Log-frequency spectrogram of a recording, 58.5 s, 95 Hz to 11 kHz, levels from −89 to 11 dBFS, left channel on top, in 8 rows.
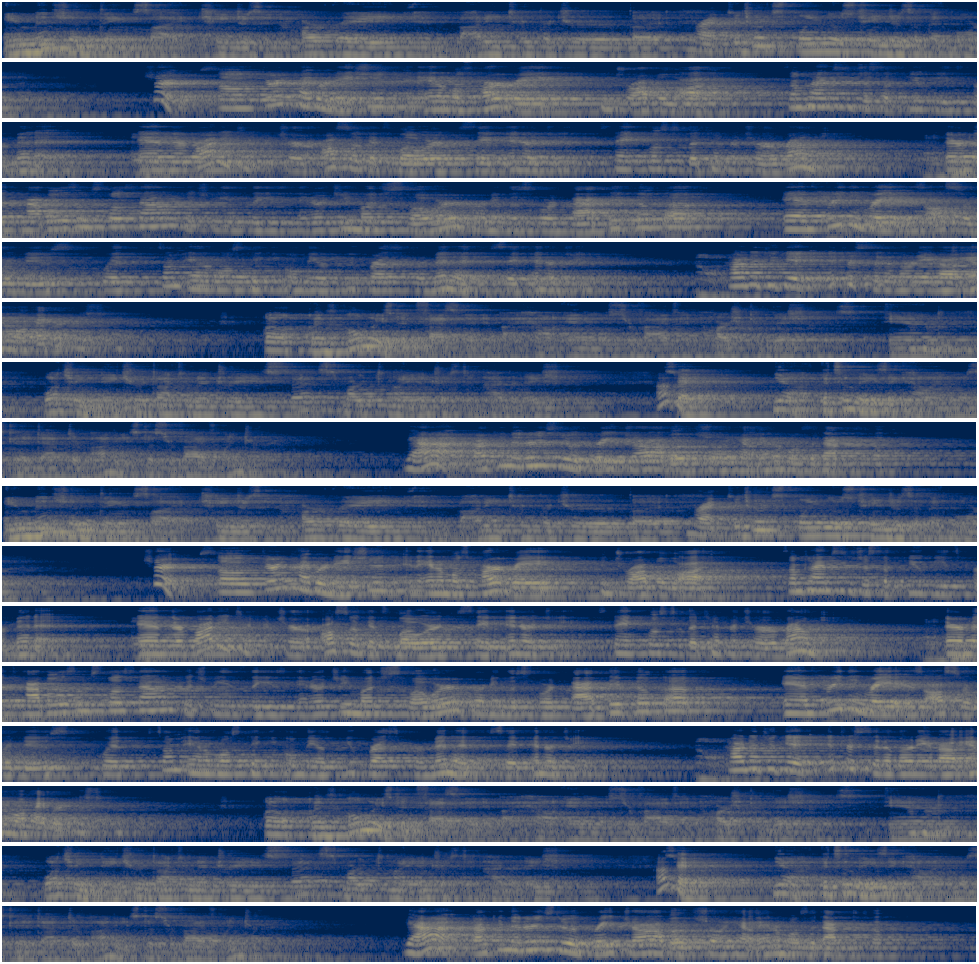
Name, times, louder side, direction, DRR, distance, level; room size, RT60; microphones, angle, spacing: voice 1, 0.0-7.4 15.6-16.0 21.5-21.9 28.0-28.3 34.4-34.7 38.5-48.1 48.8-49.1 49.6-53.2, equal, 5° left, -1 dB, 1.7 m, -40 dB
voice 2, 8.9-11.4 11.8-12.6 13.2-13.8 14.1-15.0 15.6-18.9 19.2-20.8 21.7-27.1 27.8-29.6 30.0-30.2 30.4-32.8 33.0-33.7 34.7-37.2 43.3-43.7 48.8-49.1 54.2-57.9, right 2 dB, 65° right, 2 dB, 1.4 m, -34 dB
16.5 x 12.0 x 5.1 m, 2.7 s
head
